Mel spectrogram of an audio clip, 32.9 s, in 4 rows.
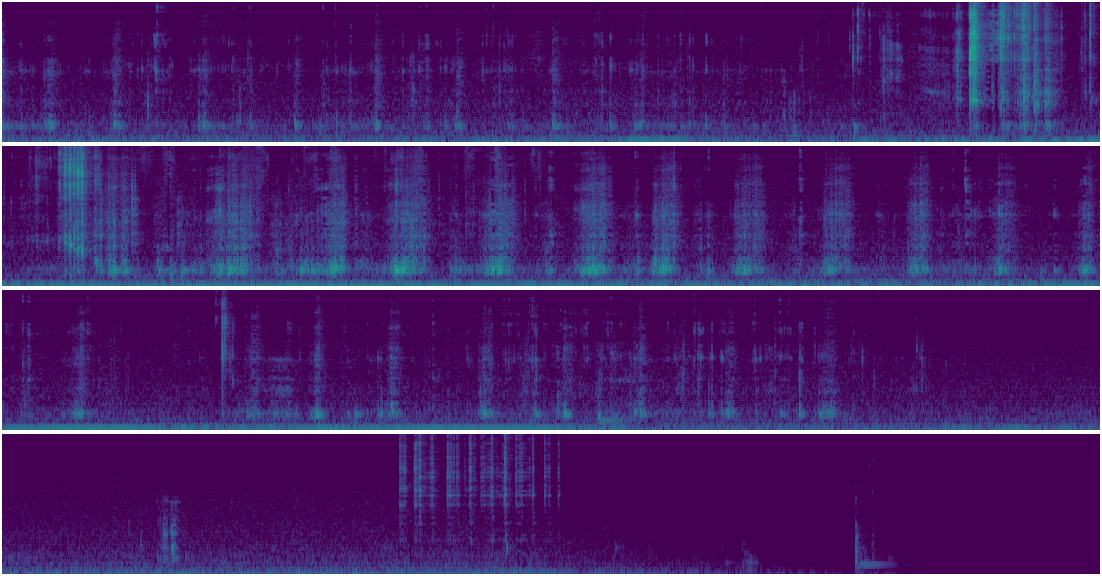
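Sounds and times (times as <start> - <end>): potato chip crunching: 0.0 - 17.4, 18.0 - 23.4, 27.7 - 28.9.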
